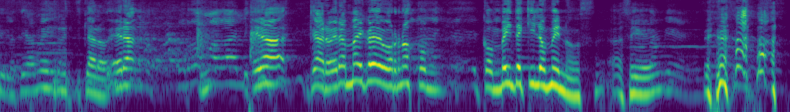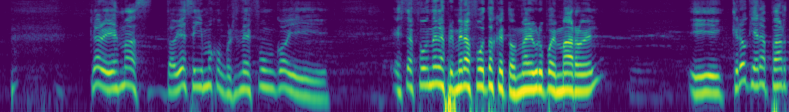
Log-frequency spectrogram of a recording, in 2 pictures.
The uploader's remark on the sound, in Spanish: Podcast en vivo en Geek Club junto con amigos e influencers celebrando el lanzamiento de Habla Geek!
